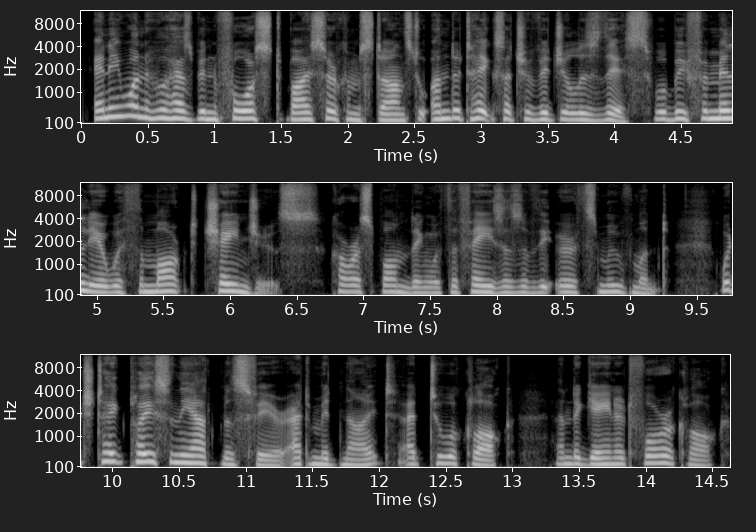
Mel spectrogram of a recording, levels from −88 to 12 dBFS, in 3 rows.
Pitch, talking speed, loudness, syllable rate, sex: 190 Hz, 185 wpm, -18 LUFS, 4.7 syllables/s, female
